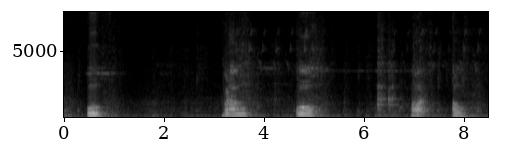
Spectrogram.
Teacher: ऐसे स्वर जिसका उच्चारण करते समय जीभ का पीछे वाला भाग काम करता है, सबसे पीछे वाला भाग, यानी अंदर से आवाज आती है, तो वो पश्च स्वर होते हैं।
